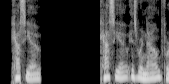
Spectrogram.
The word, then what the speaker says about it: Casio: We may pronounce it as Casio, Casio, Ca, C, O. Casio.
